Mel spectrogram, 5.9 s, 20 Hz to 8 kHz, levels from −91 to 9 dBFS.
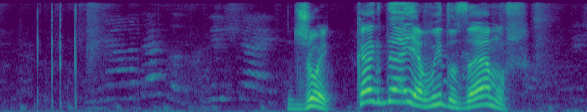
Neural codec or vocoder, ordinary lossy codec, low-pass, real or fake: vocoder, 44.1 kHz, 80 mel bands, Vocos; none; 7.2 kHz; fake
